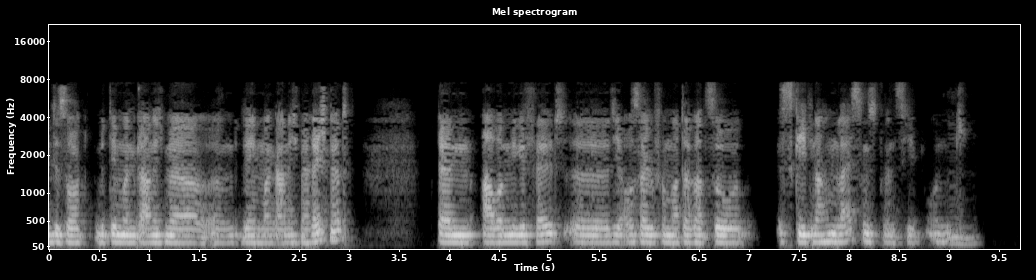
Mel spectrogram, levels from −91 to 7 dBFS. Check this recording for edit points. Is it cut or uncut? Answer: cut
